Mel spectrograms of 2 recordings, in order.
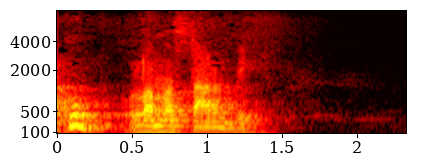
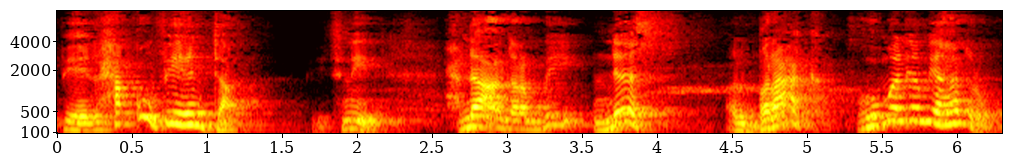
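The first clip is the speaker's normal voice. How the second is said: ordinary delivery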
